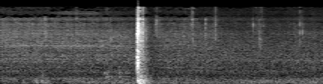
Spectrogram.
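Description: A car door slamming shut once, a single heavy thud about two seconds in, over steady low background noise.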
